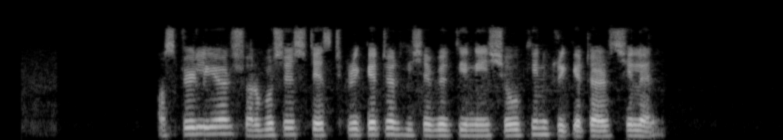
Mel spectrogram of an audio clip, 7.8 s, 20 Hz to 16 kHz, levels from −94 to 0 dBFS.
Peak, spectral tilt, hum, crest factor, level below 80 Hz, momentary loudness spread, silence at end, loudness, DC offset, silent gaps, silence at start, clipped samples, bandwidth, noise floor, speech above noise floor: -12 dBFS; -4 dB/octave; none; 20 dB; -76 dBFS; 5 LU; 1.25 s; -29 LUFS; under 0.1%; none; 1.6 s; under 0.1%; 8 kHz; under -90 dBFS; over 61 dB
